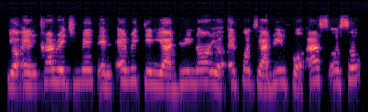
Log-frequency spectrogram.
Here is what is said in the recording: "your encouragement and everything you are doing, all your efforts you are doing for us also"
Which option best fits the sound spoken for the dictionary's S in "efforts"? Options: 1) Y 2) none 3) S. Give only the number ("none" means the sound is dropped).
2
